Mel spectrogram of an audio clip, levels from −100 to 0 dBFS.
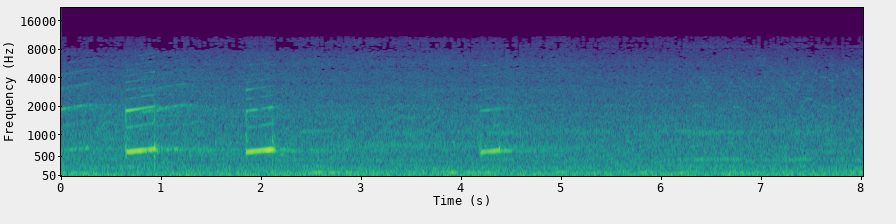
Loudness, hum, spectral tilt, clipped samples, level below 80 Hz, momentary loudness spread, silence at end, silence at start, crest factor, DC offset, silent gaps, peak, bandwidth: -29 LUFS; none; -6 dB/octave; under 0.1%; -40 dBFS; 16 LU; 0 s; 0 s; 20 dB; under 0.1%; none; -8 dBFS; 10.5 kHz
